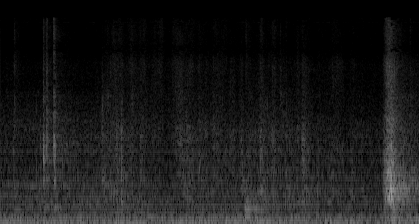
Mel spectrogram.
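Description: A urine stream splashing into a porcelain urinal over a steady low room hum, with a sharp loud knock just before the end.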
